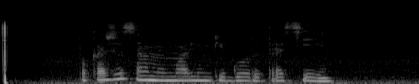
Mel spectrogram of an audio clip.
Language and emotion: Russian, neutral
